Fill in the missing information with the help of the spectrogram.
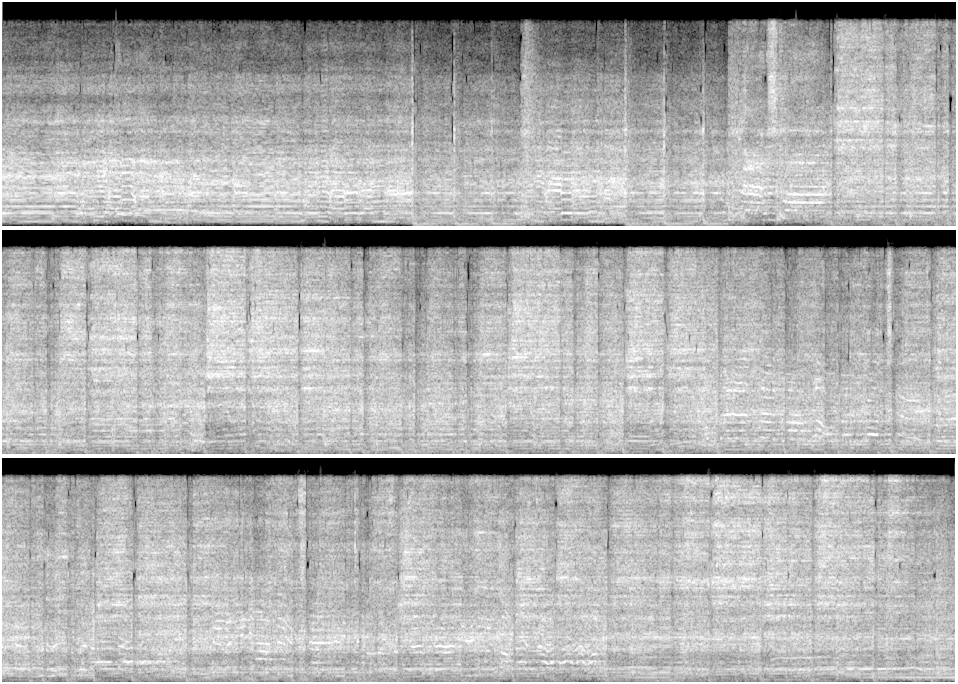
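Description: Punk rock band playing live in a concert hall: distorted electric guitar alone at first, then bass and drums coming in about four seconds in, and the full band playing on.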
